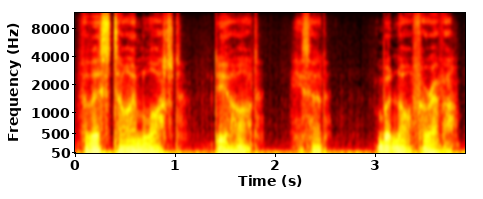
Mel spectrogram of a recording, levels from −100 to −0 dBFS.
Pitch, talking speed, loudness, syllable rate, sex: 85 Hz, 170 wpm, -19 LUFS, 4.6 syllables/s, male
